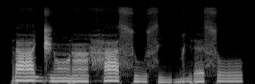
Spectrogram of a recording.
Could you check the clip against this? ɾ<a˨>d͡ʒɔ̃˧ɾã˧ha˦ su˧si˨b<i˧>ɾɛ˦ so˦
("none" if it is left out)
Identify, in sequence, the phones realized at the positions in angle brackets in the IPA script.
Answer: a˦, i˧

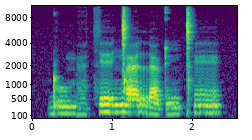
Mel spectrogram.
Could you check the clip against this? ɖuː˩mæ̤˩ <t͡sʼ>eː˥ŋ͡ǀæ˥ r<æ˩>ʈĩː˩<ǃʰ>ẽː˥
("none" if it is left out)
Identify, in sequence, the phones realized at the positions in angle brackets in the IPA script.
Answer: t͡s, æ˩, ǀʰ

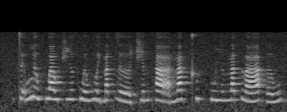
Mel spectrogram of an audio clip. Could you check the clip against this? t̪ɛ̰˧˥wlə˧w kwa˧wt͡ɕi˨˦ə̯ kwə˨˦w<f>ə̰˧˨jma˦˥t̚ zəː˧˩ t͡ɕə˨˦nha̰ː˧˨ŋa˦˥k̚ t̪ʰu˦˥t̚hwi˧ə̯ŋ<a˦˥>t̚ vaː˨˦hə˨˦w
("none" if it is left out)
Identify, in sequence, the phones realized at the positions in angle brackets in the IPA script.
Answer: v, a˦˥

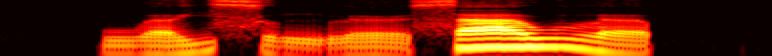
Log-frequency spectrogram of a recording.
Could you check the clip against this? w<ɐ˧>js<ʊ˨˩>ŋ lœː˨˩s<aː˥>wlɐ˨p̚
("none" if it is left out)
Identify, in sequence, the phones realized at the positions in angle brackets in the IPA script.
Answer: ɐ˨˥, ʊ˨˩, aː˥

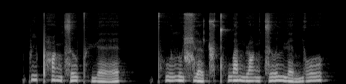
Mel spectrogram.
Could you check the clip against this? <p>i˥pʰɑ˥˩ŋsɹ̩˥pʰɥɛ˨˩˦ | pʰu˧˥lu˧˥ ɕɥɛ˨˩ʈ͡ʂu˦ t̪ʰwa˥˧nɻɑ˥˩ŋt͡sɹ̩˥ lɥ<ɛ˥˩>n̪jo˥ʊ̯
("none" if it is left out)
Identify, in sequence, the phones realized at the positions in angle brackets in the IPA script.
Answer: p, ɛ˨˩

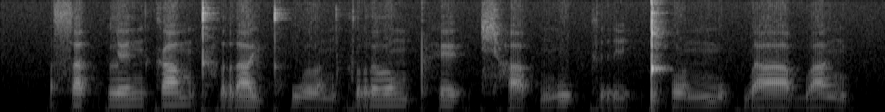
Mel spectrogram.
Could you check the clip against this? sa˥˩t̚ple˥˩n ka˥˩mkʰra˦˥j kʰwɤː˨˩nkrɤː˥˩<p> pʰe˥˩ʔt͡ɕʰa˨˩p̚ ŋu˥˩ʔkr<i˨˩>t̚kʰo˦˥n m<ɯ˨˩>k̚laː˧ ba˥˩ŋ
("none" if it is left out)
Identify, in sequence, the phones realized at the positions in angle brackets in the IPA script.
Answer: m, i˨˩, u˨˩

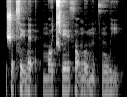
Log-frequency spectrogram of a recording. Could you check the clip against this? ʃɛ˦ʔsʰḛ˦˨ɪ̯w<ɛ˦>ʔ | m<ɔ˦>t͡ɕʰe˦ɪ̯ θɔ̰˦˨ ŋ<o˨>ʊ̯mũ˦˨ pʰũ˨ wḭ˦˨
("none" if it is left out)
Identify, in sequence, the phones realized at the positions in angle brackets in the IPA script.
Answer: ɛ˦, ɔ˨, o̰˦˨

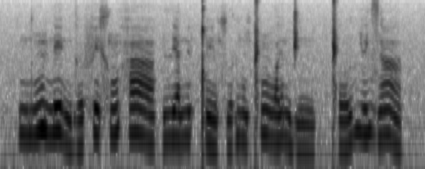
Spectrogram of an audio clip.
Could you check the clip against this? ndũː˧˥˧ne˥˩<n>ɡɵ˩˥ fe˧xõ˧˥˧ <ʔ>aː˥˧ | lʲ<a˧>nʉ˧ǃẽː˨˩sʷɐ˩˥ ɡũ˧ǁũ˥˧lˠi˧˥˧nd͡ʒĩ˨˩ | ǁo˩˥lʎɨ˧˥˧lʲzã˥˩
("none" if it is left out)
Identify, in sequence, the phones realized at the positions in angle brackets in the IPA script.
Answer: ŋ, h, a˧

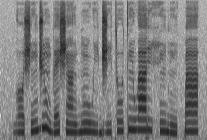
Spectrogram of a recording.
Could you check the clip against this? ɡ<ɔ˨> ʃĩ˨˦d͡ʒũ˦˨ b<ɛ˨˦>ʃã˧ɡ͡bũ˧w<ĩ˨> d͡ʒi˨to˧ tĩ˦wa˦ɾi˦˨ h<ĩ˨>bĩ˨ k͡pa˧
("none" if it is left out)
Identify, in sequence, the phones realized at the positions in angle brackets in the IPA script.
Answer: ɔ˨, ɛ˨˦, i˨, ĩ˧

